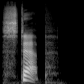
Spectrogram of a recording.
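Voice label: "step", American English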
